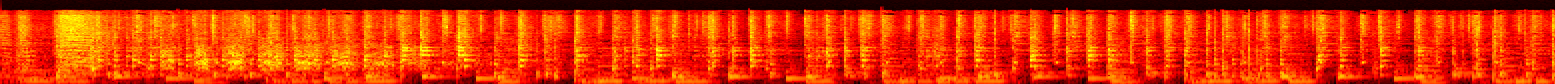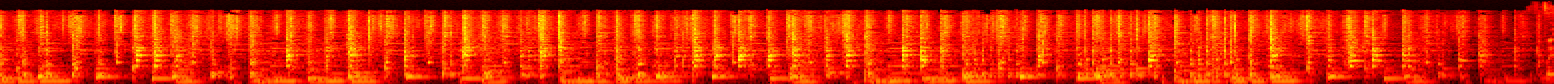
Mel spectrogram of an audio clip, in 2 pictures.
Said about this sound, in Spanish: Y entonces arranca el duelo de bongo, que en esta canción suena algo así.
